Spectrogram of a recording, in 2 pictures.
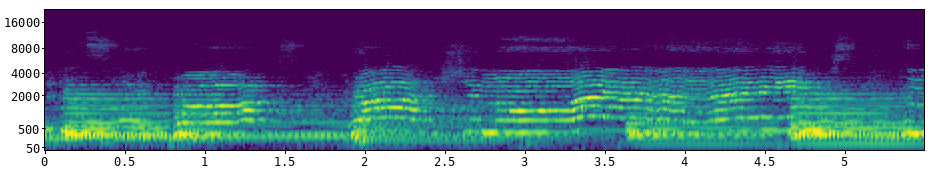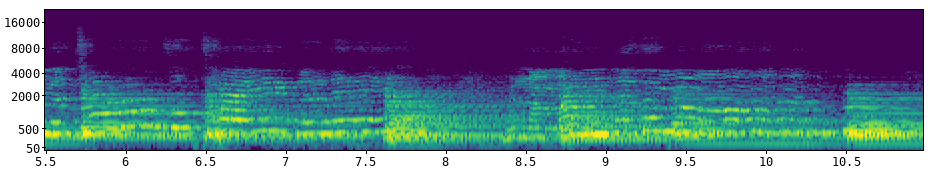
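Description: A woman singing while accompanying herself on a grand piano, her voice bending and wavering through held notes over piano chords that change about once a second.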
